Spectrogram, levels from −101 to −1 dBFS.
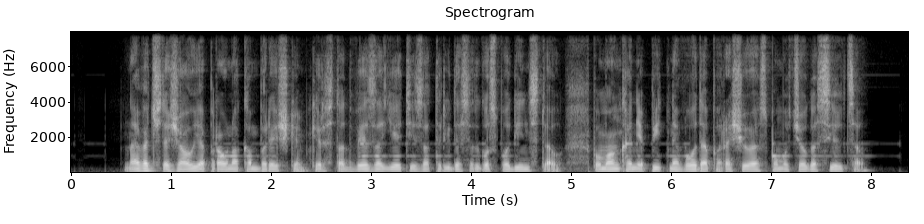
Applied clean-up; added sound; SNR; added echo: neural mask model DeepFilterNet 3.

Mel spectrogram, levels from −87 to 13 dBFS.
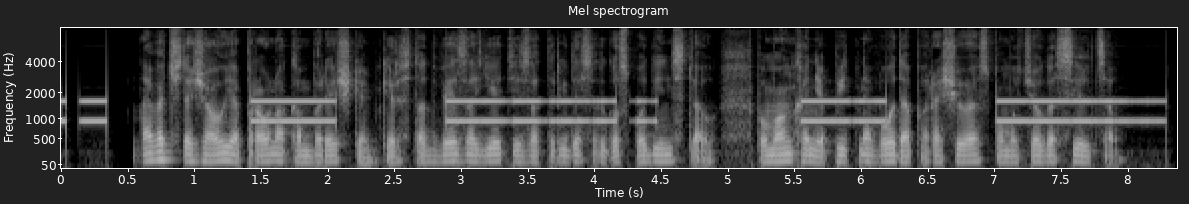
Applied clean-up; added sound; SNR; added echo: neural mask model RNNoise.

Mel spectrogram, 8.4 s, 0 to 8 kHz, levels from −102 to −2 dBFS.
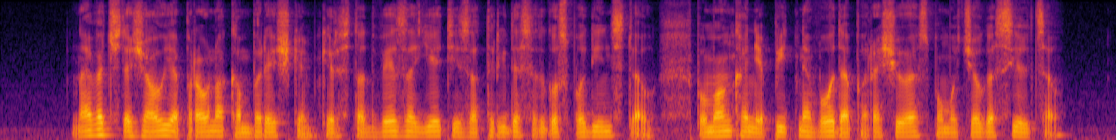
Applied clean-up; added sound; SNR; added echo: none; none; none; none.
